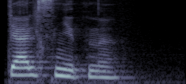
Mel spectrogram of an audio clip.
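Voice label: "тяльснитны", Komi, female; audio dict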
